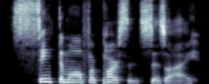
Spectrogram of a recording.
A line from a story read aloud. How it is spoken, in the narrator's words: growled Moody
